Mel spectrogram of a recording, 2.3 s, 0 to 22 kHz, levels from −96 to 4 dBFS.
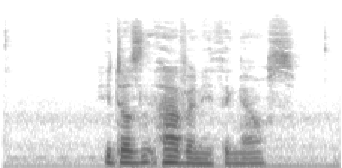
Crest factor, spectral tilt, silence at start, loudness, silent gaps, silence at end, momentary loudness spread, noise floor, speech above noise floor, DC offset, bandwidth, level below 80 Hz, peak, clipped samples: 20 dB; -6 dB/octave; 0.7 s; -39 LUFS; none; 0.35 s; 11 LU; -67 dBFS; 30 dB; under 0.1%; 14 kHz; -62 dBFS; -20 dBFS; under 0.1%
